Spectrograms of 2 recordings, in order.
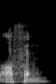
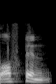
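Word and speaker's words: often: হবে কতবার কতবার ইংরেজি হাউ অফেন হাউ অফটেন বা অফেন দুটো উচ্চারণ ঠিক আচ্ছা জাফরিন সুলতানা ইকরা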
